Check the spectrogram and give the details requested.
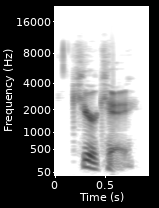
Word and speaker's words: Circe: Some words, like the word Circe, do not quite sound the same in Greek. Her name in Greek sounds more like Kirke. There's that pesky English use of the snake C instead of the Greek and Latin hard C.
